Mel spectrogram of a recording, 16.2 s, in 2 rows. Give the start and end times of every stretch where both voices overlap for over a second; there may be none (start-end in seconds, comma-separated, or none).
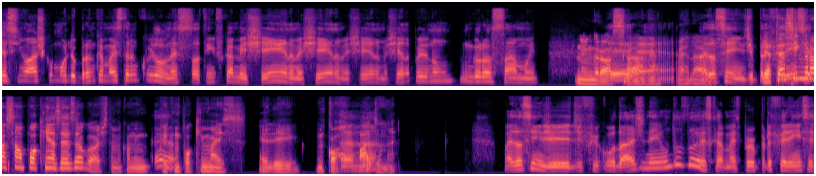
6.0-8.1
